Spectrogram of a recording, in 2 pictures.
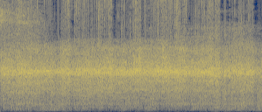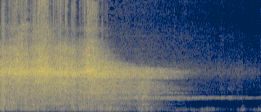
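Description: A passenger train rumbles past close by, its wheels clattering on the rails.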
